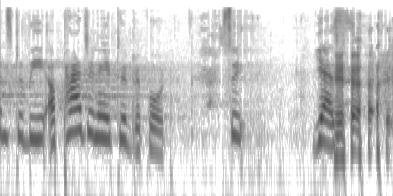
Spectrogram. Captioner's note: laughter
